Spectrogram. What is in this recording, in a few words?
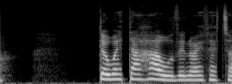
"hawdd", Welsh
